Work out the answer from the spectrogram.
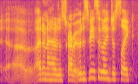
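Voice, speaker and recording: A woman's voice: mid-range voice, very animated, quick pace. A woman from New York, a native Italian speaker, chatting casually and easily as a podcast guest. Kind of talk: casual chat.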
